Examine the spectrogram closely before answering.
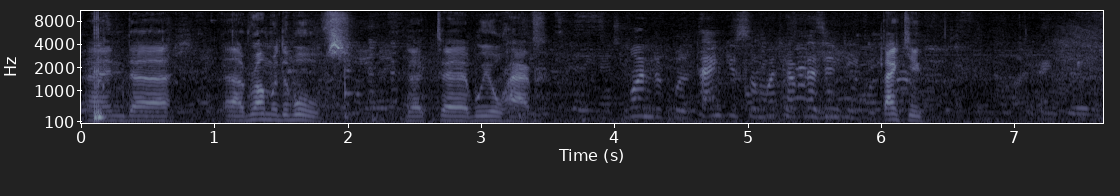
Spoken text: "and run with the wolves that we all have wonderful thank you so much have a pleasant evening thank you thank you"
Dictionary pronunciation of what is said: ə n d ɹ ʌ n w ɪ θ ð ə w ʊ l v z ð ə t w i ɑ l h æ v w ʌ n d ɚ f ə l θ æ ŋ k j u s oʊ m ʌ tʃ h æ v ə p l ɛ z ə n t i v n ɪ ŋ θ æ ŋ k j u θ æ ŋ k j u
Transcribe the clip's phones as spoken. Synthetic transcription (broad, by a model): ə n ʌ ɹ ʌ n w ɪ ð ə w ʊ l v z ð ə t w i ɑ l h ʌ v w ʌ n d ɚ f ə l t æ ŋ k j u s oʊ m ʌ tʃ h ə p l ɛ z ə n t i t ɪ θ æ ŋ k j u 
